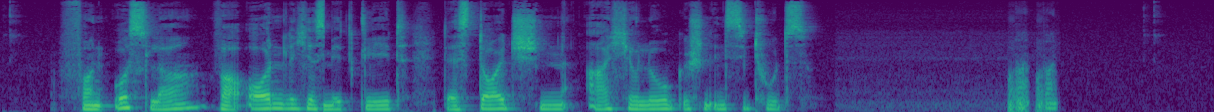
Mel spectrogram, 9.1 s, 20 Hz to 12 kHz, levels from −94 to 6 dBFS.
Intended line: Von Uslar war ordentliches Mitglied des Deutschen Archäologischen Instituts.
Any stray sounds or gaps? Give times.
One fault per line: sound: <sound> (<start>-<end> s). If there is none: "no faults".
sound: laugh (7.6-7.9 s)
